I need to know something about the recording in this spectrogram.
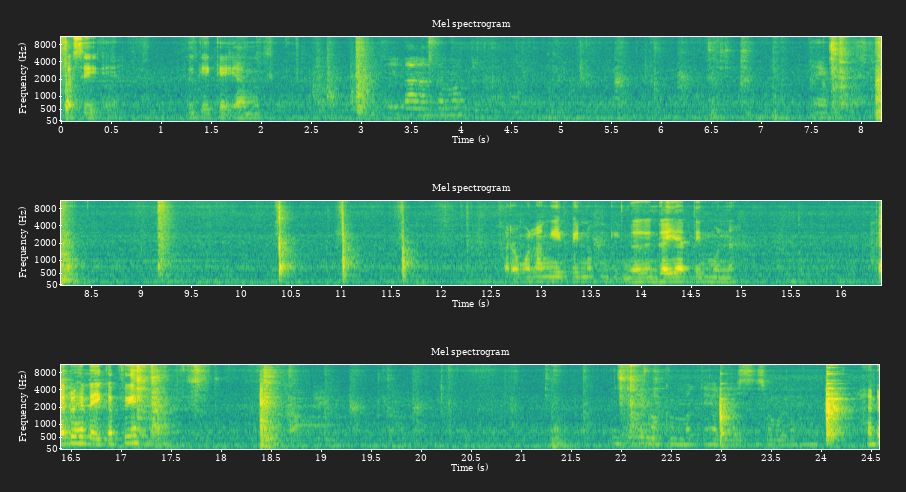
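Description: A knife cuts through a melon on a plate.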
